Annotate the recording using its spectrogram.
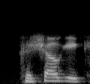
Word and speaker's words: Khashoggi: Khashoggi killing there in the.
